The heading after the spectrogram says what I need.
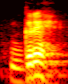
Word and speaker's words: ग्रह: और ग्रह माने हैं ग्रह शनि राहु केतु आदि उसको ग्रह बोलना है इसको गृह बोलना है कि थोड़ी बात का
